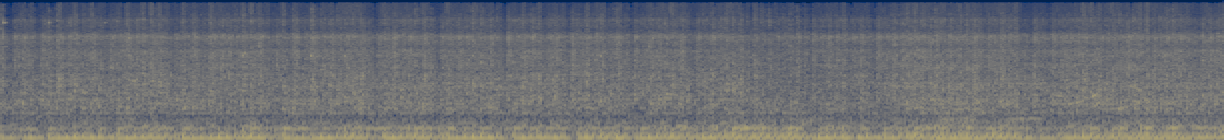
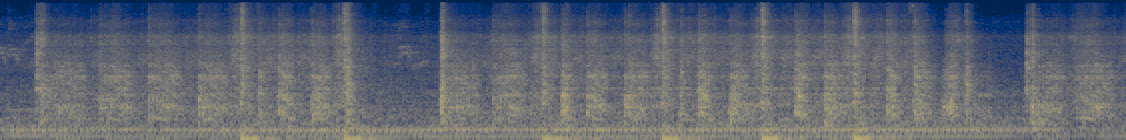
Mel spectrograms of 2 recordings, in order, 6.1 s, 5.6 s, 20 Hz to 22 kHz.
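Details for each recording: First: 1993 Honda Civic EG with fully built LS VTEC engine, first start, open header, stock old injectors, plugs gapped 0.035: loud steady drone, even firing, no knocks or misses; runs well once the plugs started working. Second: 1993 Honda Civic EG with a built LS VTEC engine (Manley rods, CP forged pistons, B16 head, GSR cams, old stock injectors, open header) at first start: an uneven, stumbling idle with pops and surges. It sounds like some cylinders are not firing; wiring or injectors are suspected.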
